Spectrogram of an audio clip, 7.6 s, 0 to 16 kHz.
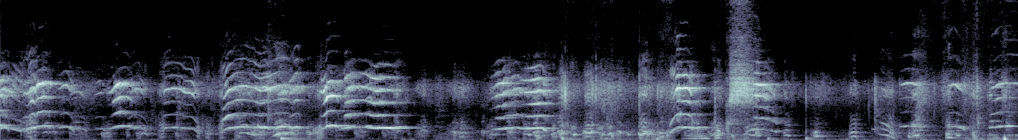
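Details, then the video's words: Border Collie puppies, 21 days old and hungry, give a steady stream of high-pitched arched whines and squeaks, many pups calling over one another, with brief quieter gaps. "Border collie puppy's are hungry"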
